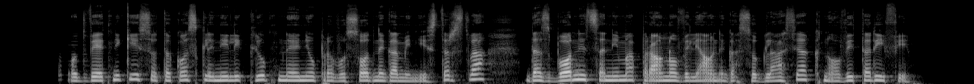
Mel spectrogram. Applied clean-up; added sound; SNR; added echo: neural mask model DeepFilterNet 3.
